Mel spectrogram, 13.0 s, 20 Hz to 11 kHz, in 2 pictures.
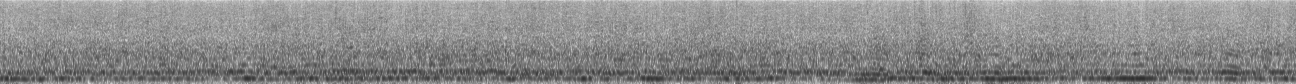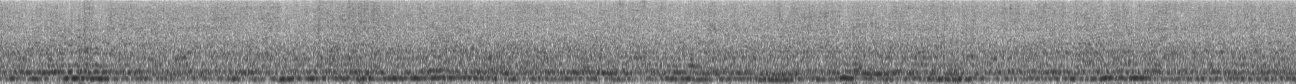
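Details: Large orientation flight of bees on a sunny spell after cold days, 24 March 2024; an unbroken, thick buzzing drone from a crowd of insects, its lower hum gently rising and falling over the stretch.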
